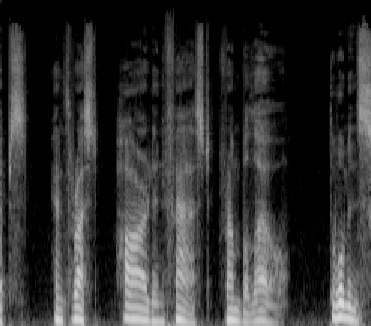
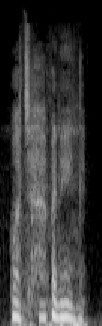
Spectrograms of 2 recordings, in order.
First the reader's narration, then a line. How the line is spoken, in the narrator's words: Summer cried, losing her stutter as her body continued to convulse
